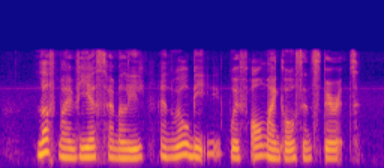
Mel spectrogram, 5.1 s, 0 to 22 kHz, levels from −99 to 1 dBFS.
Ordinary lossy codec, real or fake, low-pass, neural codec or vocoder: none; real; 7.2 kHz; none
